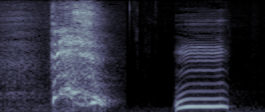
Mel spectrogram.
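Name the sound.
human sneeze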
